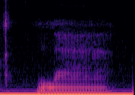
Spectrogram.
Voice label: "laa", East Cree syllabics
